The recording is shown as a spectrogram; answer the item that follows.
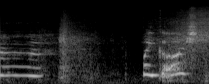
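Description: Two short pitched vocal calls: one held briefly at the start, and one rising and falling near the end.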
